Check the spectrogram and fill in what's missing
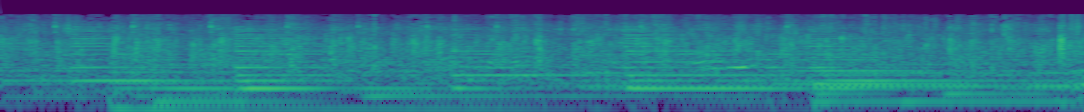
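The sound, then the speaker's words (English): A crowd claps steadily and densely throughout, giving a hand clap for a team coming in, blended with loud live music carrying deep sustained bass notes, the clapping forming a continuous bright texture over the band. “Come on, give them a hand clap. Here they come.”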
